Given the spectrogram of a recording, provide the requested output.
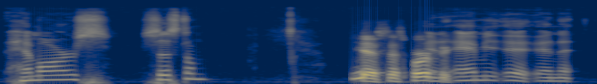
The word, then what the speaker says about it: HIMARS: possibly from ah i want to say i'm pronouncing this right himars system yes that's perfect an ammunition store in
